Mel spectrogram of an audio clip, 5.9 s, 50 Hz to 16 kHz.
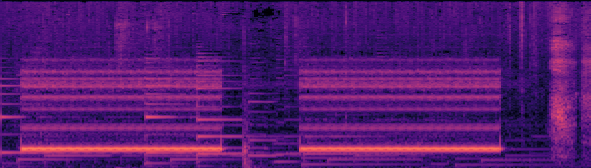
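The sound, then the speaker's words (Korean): A phone ringback tone sounds twice as a man calls his girlfriend around 10 p.m., each steady electronic buzz lasting about two seconds with a short pause between, loud, followed by a faint rustle at the end. “밤 10시쯤 됐는데 연락이 없어서 제가 전화를 했죠.”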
